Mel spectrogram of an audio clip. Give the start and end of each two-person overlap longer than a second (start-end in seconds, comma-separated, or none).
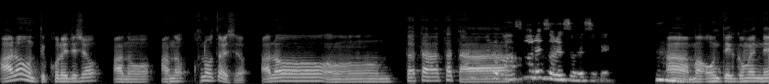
none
